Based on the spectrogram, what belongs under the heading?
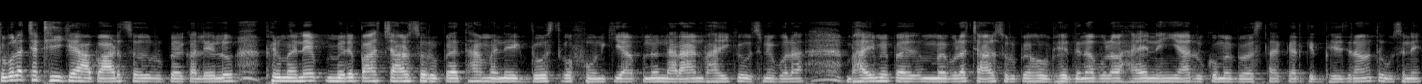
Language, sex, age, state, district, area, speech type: Hindi, male, 18-30, Uttar Pradesh, Jaunpur, rural, spontaneous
